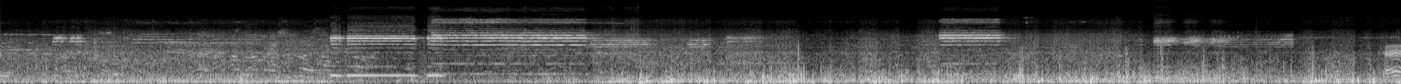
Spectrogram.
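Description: A motorcycle riding along a busy market street, with steady engine and road noise and horns tooting several times, one long toot about three seconds in and shorter ones later on.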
